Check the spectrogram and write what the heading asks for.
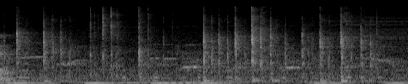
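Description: Typing on a computer keyboard: a run of separate, irregular key clicks.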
